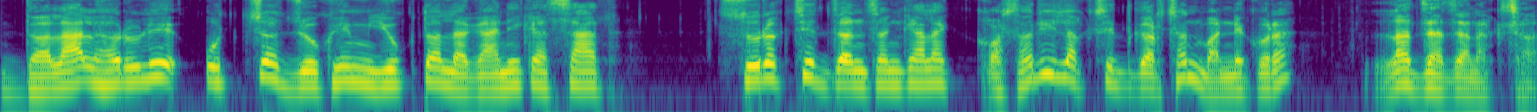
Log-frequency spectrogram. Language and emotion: Nepali, disgusted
